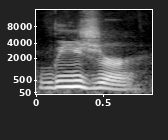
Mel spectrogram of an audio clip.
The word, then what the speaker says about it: leisure: The third one in American English, most people say leisure.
